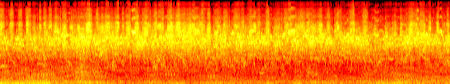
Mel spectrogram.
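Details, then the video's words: Crowd of budgerigars in an aviary chattering nonstop, busy high chirps and warbled squeaks layered on one another, with occasional sharper whistled notes. "Budgies Chirping Sound"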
